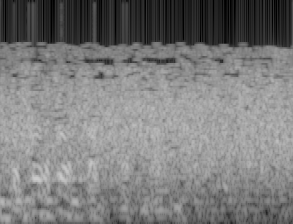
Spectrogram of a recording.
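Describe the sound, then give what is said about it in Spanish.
Applause from a studio audience welcoming a visiting youth group: a dense, even patter of many hands that fills the whole clip at steady loudness, with no clear pauses. “Bien, ¿qué le parece si los aplaudimos?”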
